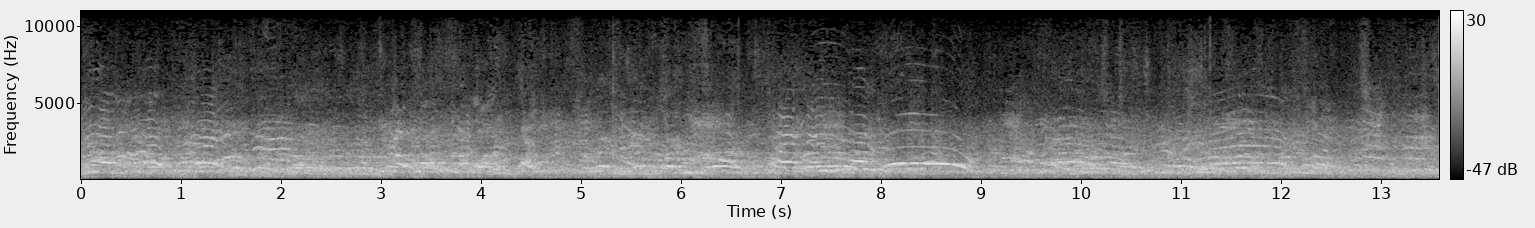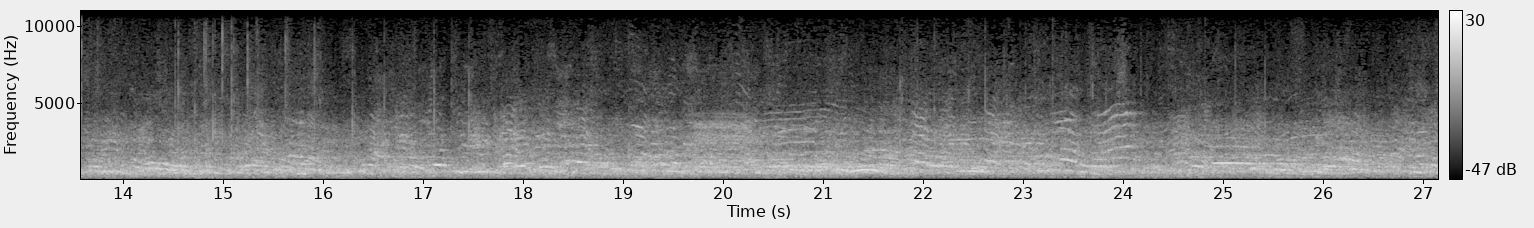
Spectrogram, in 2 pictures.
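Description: A crowd of spectators shouts and cheers in a large indoor arena.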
